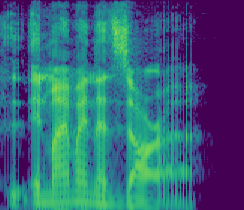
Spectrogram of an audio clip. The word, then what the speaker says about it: Zara: she introduces herself as Sarah, but it's spelled Z-A-R-A. And I'm like, it's Zara.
